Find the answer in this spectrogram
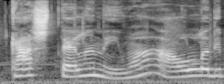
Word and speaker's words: Castellany: Então, a pronúncia é. Só que não para por aí. Não. É Castellani. Castellani.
